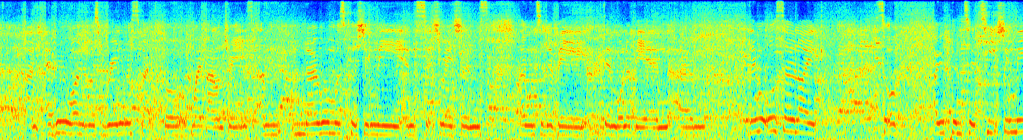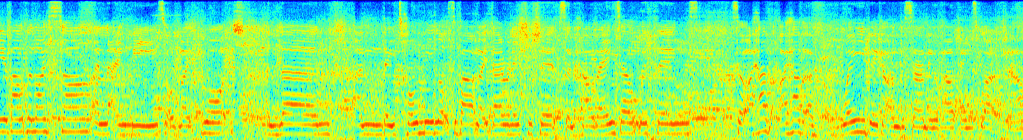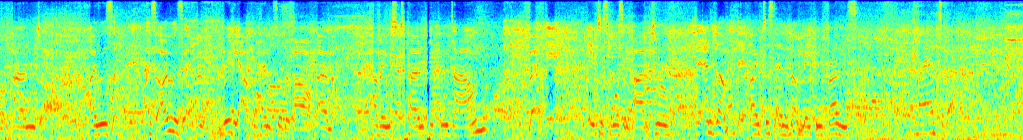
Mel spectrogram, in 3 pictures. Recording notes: Still on location from Hedonism II Resort in Jamaica, during Young Swingers Week.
